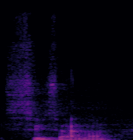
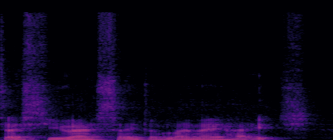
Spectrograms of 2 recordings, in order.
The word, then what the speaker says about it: Susanna: Um, so don't worry about it, but it is Yeah, you did spell it wrong, but it is Susanna. But that's fine. It's sus ah.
